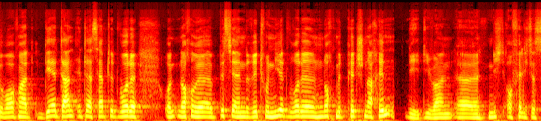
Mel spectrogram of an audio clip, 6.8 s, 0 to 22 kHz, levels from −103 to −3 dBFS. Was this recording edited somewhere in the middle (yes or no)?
yes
